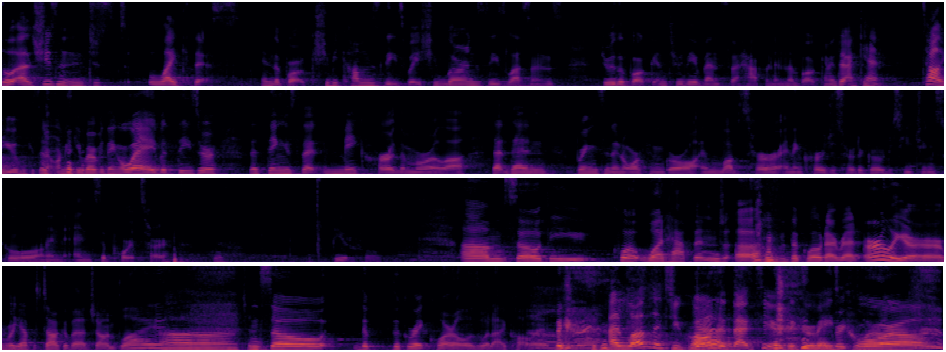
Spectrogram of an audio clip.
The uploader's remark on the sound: at the ALA Annual conference in New Orleans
